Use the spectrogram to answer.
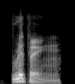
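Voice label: "ripping", British English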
